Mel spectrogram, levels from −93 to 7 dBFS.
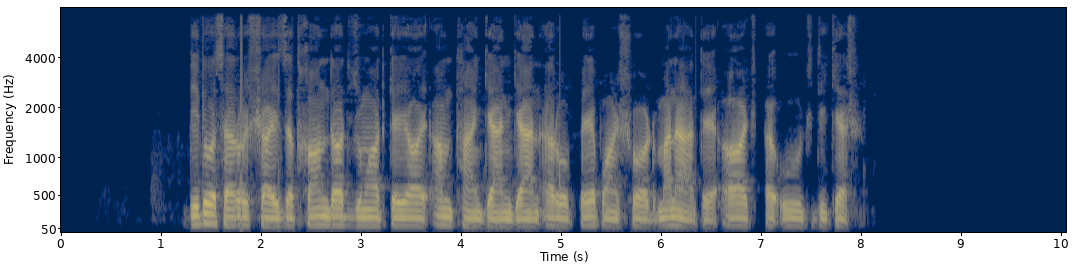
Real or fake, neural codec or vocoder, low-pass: real; none; 7.2 kHz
